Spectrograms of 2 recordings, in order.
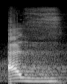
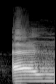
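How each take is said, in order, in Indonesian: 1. N menyatu ke bunyi z. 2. N-nya kabur, lidah menggantung. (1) "az jadi idgham" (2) "Maka jadilah bacaannya an"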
